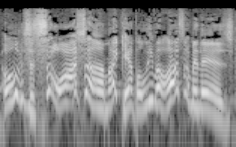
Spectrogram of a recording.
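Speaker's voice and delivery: high, loud, giddy mock delight; high, loud and giddy, rushed a little on the second line; mock gushing Jonah. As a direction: gush like a silly overexcited kid. Mocking Jonah gushing over plant.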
